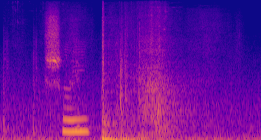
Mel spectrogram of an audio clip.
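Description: A heavy thud sounds as someone lands from a jump.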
